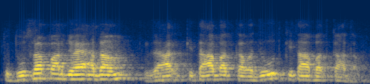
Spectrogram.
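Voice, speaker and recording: A man's voice: medium pitch, expressive. A man teaching a seminary logic class, asking questions and letting students finish his sentences. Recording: echoey dull lo-fi classroom audio.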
